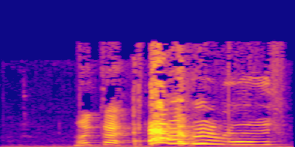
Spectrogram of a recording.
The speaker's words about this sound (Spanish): Hay un perro en Alemania que dice hamburguesa.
